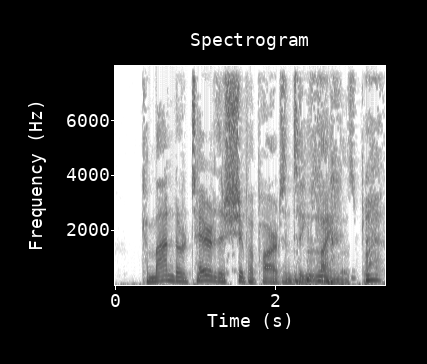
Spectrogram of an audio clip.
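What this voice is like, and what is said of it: Darth Vader with Scottish accent. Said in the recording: “James Doohan doing as Vader ... with a Scottish accent coming out of it.”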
